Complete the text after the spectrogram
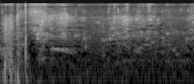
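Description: A cow's hooves splash through shallow floodwater.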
